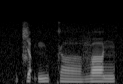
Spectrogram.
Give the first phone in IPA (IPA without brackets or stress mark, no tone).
t͡ɕ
